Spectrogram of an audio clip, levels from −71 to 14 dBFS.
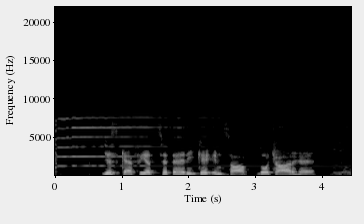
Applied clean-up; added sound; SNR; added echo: classical method spectral subtraction.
